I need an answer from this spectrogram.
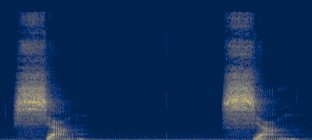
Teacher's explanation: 想 uses the third tone. Your voice falls, then rises. Listen once more.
